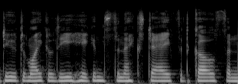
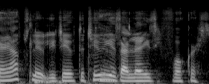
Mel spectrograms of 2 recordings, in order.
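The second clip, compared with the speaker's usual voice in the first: usual speaking voice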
